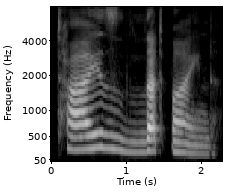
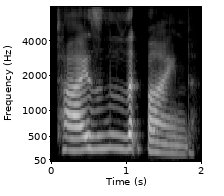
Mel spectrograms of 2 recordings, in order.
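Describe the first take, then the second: Both takes have the same delivery.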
